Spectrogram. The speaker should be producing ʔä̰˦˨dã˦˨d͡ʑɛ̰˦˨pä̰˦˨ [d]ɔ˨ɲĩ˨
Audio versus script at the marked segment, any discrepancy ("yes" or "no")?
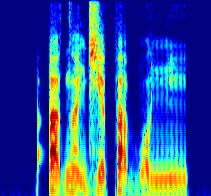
yes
